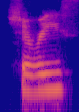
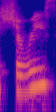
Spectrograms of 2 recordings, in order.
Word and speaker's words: Sherise: You guys can keep up with me on all social media platforms at Sherise. Sherise is spelled like she rise.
